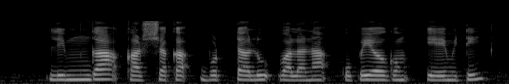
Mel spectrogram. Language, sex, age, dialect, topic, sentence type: Telugu, female, 18-24, Central/Coastal, agriculture, question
